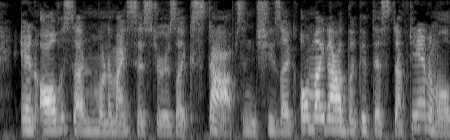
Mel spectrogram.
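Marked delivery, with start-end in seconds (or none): none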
